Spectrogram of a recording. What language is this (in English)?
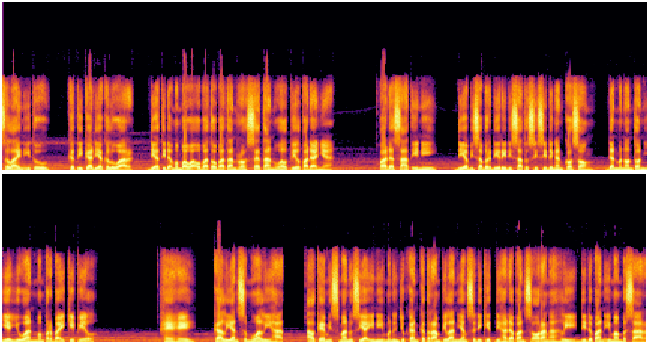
Indonesian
